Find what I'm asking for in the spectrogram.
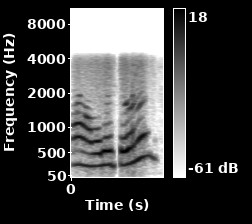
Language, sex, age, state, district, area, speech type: Sanskrit, female, 30-45, Karnataka, Bangalore Urban, urban, conversation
